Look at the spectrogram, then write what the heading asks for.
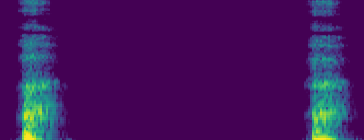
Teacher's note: we produce the Sound by putting our tongue in a relaxed middle Central position in our mouths · some pronunciation guides call it a mid Central vowel sound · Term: neutral vowel sound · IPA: /ə/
